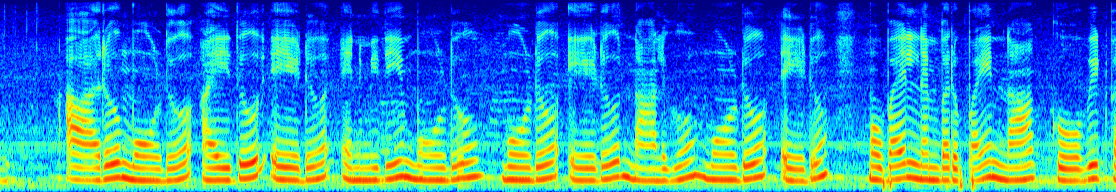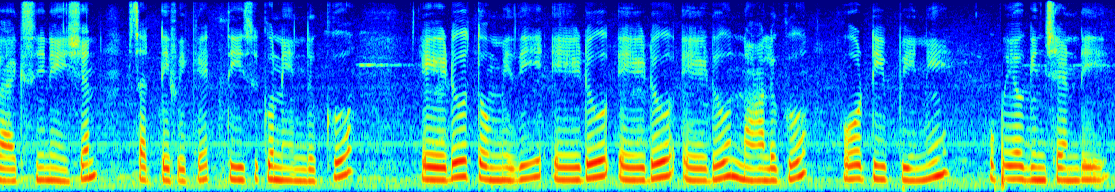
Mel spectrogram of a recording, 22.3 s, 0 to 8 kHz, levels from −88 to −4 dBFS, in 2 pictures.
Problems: none marked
